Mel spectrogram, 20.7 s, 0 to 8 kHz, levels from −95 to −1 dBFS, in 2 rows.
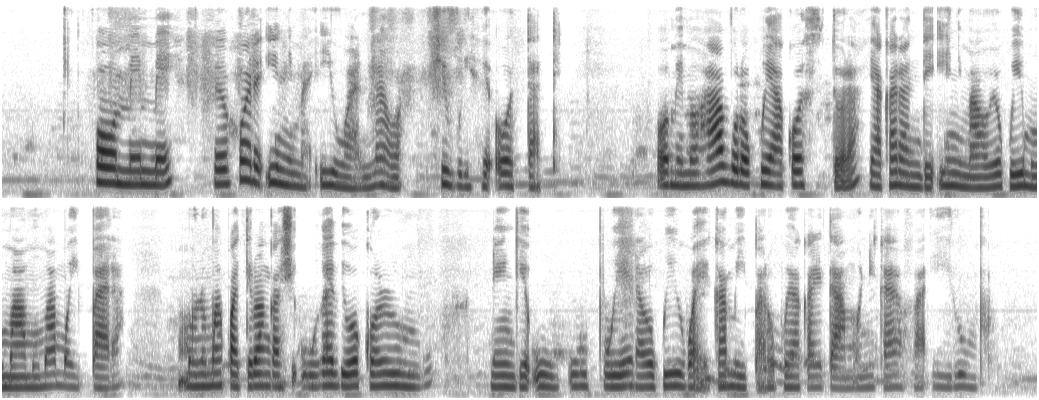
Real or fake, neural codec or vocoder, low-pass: real; none; 7.2 kHz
